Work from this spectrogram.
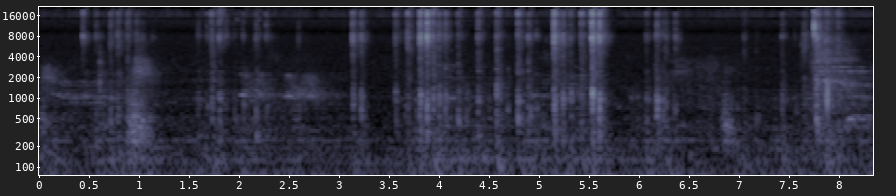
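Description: Typing a reply on WhatsApp, with quiet, continuous keyboard clicking in irregular bursts throughout and no voice.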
